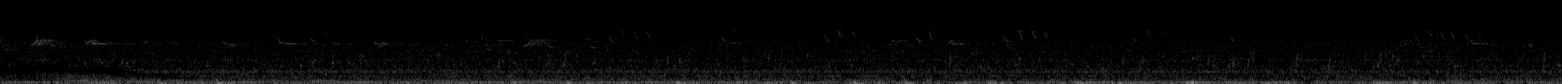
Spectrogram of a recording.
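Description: Faint outdoor ambience: a steady low rumble with short, high bird chirps scattered throughout.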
